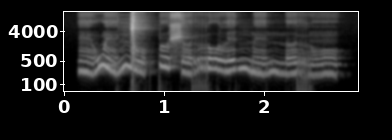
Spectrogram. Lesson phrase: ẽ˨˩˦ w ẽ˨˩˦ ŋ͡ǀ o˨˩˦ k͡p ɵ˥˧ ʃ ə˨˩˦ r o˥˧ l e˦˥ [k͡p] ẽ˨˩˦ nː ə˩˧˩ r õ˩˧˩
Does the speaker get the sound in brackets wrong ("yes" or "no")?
yes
